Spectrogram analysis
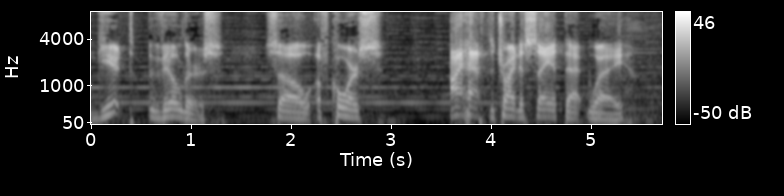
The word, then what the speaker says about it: Geert Wilders: that is the correct right. Dutch mm-hmm. pronunciation would be Geert Wilders.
